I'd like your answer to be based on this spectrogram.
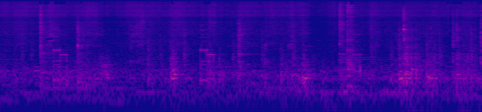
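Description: Paruppu podi rice being stirred and mixed together, the utensil making repeated soft scraping and clinking strokes against the vessel, close and moderately loud with no talking.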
